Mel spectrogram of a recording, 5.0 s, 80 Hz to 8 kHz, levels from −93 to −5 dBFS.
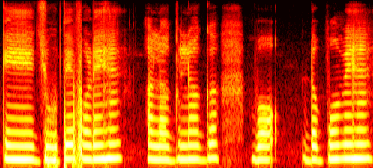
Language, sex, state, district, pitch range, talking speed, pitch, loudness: Hindi, female, Punjab, Kapurthala, 235-250 Hz, 130 wpm, 240 Hz, -12 LUFS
